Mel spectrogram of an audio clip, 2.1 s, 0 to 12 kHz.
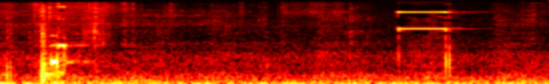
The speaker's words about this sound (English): One high pitched beep, that means it's a 10.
